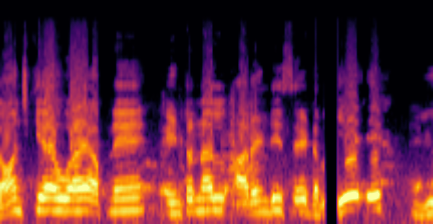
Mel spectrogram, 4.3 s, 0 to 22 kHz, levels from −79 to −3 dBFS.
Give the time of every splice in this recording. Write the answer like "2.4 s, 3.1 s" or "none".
3.3 s

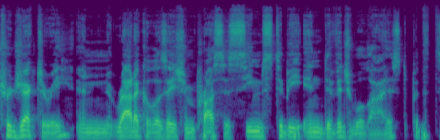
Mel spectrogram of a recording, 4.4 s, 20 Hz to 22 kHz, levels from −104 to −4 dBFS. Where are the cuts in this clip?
none

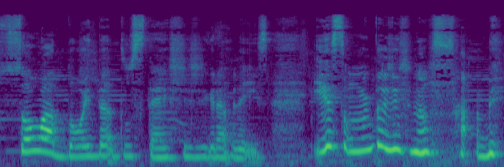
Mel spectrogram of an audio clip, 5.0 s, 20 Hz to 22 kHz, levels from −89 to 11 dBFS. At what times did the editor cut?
none

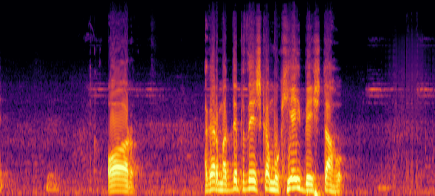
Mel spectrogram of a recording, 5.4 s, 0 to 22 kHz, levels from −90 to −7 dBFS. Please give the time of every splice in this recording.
none

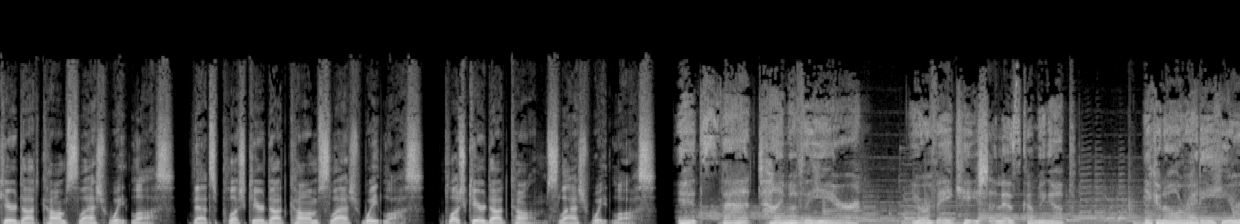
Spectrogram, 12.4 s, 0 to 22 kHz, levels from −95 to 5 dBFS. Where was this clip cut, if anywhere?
6.6 s

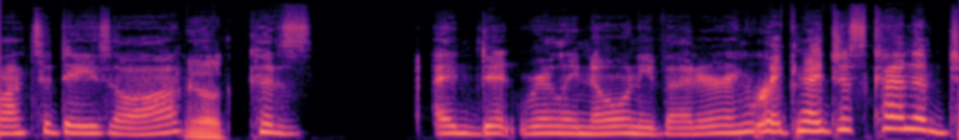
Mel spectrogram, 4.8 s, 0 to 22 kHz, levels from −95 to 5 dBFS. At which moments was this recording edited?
1.1 s

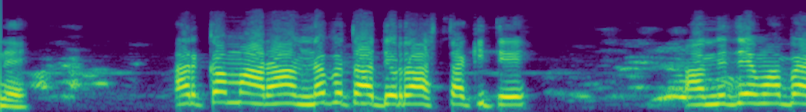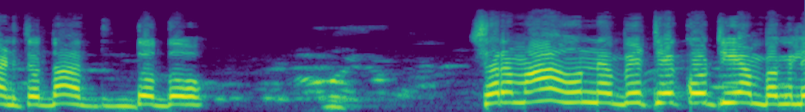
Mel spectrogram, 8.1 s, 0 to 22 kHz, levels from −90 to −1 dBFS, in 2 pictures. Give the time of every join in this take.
none

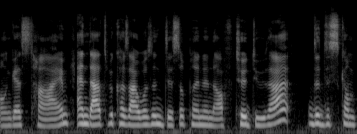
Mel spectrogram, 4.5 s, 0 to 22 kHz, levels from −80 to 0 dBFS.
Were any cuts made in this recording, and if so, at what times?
0.9 s, 2.8 s, 3.7 s

